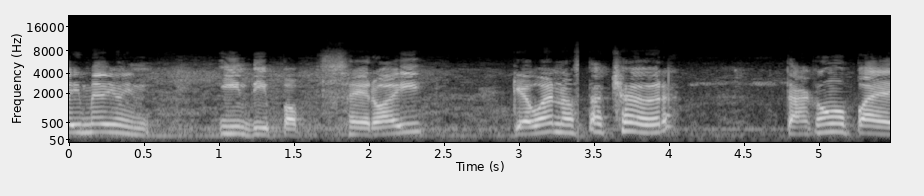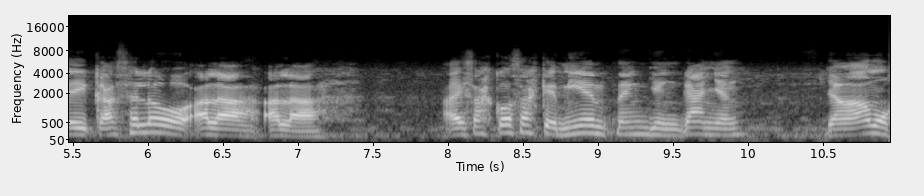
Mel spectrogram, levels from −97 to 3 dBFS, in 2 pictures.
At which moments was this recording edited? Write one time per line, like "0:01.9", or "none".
0:03.4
